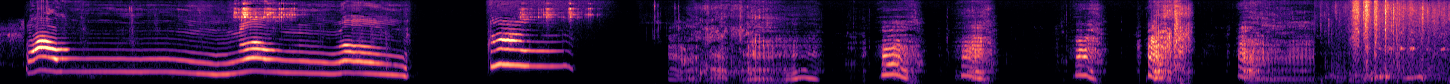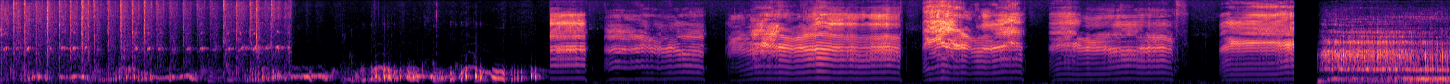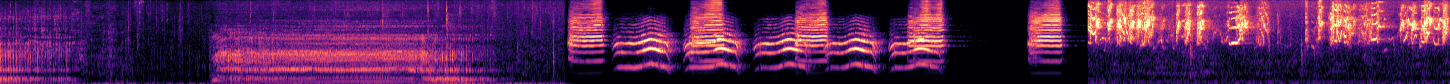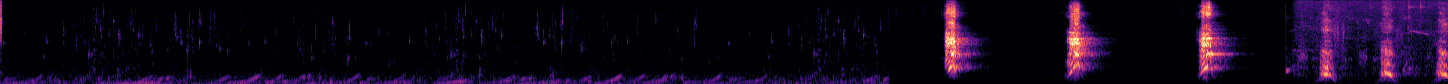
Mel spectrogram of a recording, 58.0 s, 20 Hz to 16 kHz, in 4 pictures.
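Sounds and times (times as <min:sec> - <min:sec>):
rough low growling call: 0:27.7 - 0:30.2, 0:31.1 - 0:34.3
longer animal calls: 0:34.7 - 0:38.5.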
